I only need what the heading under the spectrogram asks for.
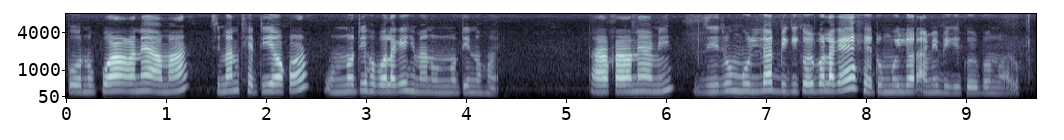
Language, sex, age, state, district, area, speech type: Assamese, female, 30-45, Assam, Dhemaji, rural, spontaneous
